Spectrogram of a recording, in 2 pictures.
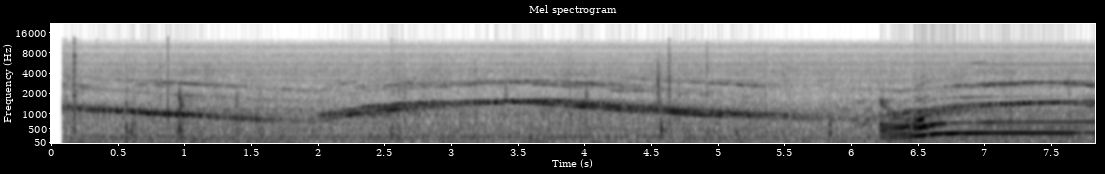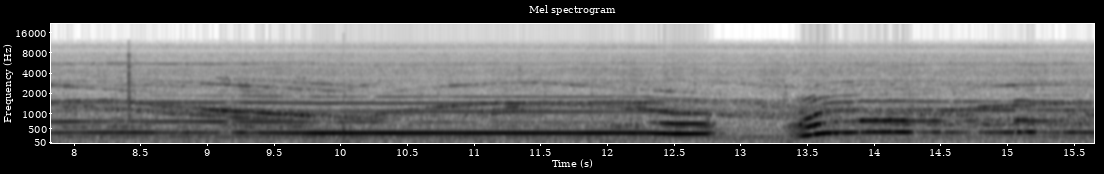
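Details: Dog howling, recorded in 2009: first a wavering siren-like wail that rises and falls, then long, steady, low-pitched howls. Each howl starts with a quick upward slide and holds level for several seconds, with a short gap before the next.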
